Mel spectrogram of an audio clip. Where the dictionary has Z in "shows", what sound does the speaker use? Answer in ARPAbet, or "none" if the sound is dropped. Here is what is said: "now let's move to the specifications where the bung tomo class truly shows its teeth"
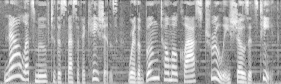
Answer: Z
